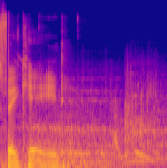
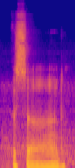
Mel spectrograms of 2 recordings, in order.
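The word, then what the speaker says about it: façade: Damn, I thought it was fake. I've been pronouncing it fake until now. I guess I'm finding the switch on it facade.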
